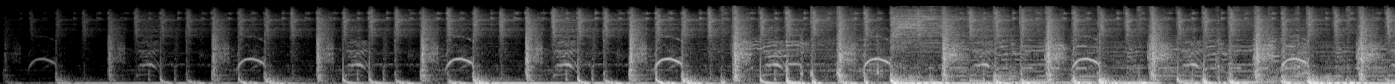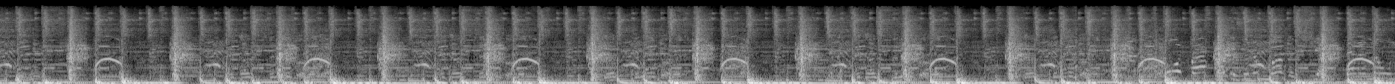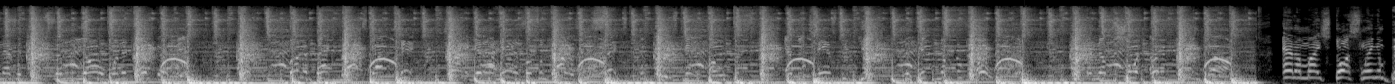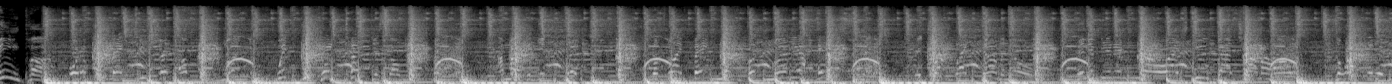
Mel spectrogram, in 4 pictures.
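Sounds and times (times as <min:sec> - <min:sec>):
90s old school uptempo drum loop: 0:00.0 - 0:40.6, 0:42.3 - 0:55.7.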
